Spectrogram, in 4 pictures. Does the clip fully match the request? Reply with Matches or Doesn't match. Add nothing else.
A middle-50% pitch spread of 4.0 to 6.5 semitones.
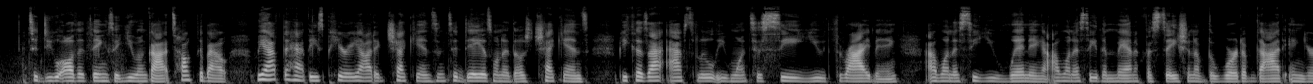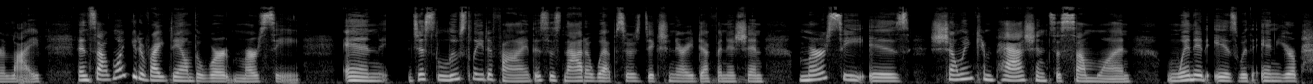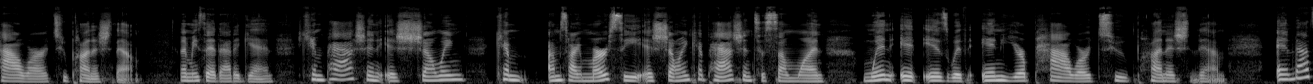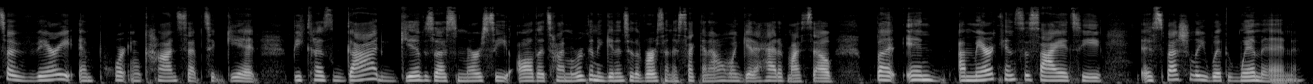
Matches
